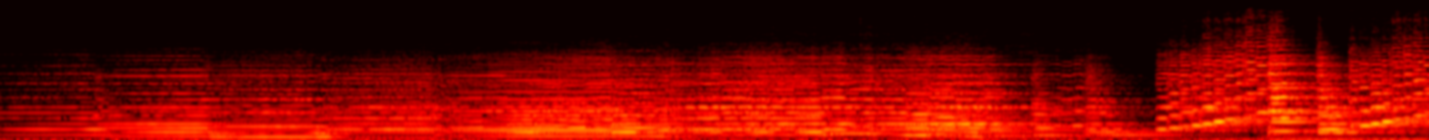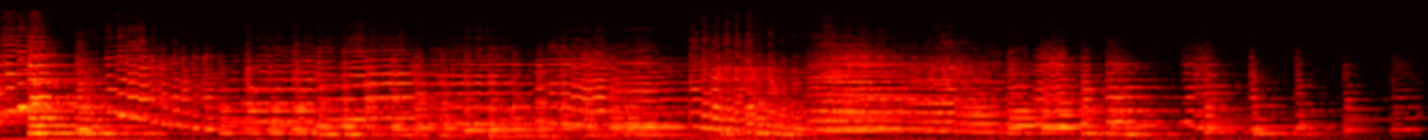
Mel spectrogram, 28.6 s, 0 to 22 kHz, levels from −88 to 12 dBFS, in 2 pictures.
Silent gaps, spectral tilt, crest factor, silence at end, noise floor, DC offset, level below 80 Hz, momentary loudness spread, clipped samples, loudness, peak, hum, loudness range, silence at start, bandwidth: none; -5.5 dB/octave; 22 dB; 0.1 s; -56 dBFS; under 0.1%; -66 dBFS; 15 LU; under 0.1%; -34 LUFS; -14 dBFS; none; 11 LU; 0.05 s; 16 kHz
